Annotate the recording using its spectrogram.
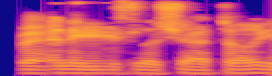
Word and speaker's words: Rennes-le-Château: Rennes-le-Château, yeah.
